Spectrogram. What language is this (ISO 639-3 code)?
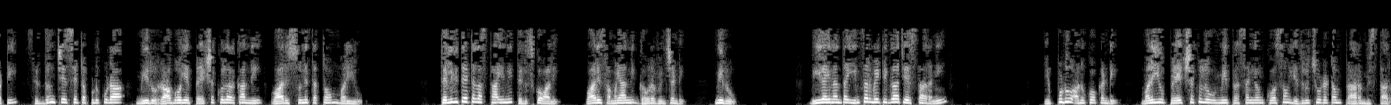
tel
